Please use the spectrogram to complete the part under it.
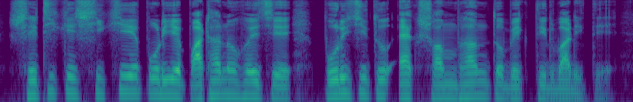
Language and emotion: Bengali, neutral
